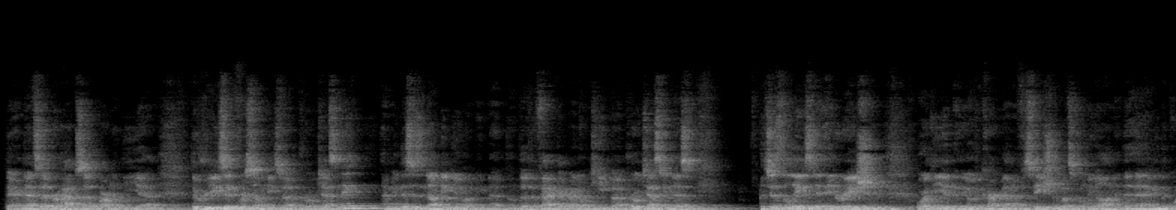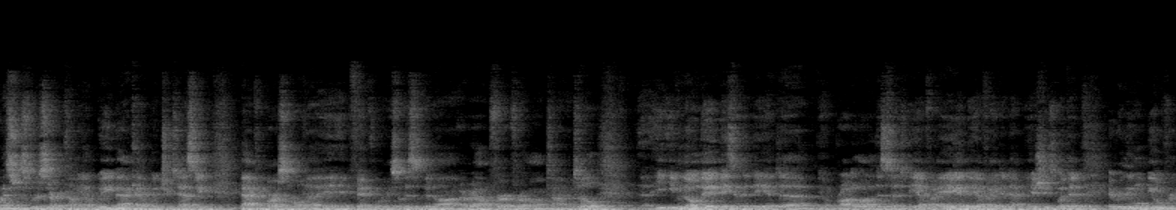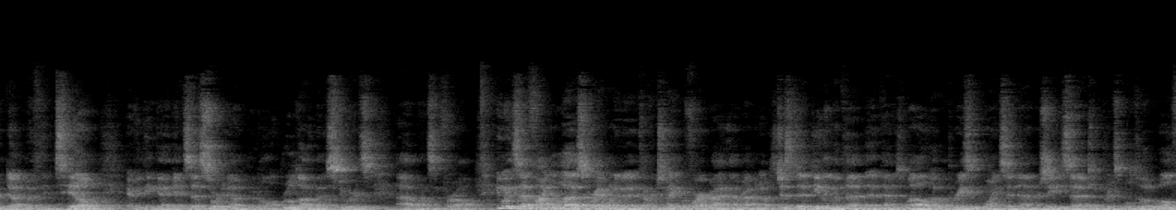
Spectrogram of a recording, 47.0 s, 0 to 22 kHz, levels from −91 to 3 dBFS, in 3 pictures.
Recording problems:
room echo; strong; dies away in 1.3 s
off-mic speech; far

